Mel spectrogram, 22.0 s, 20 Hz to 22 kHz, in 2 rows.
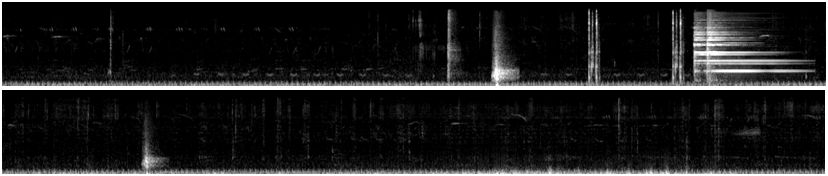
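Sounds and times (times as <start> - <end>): sharp knocks: 9.0 - 10.8
ringing metallic clang: 9.1 - 10.8.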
